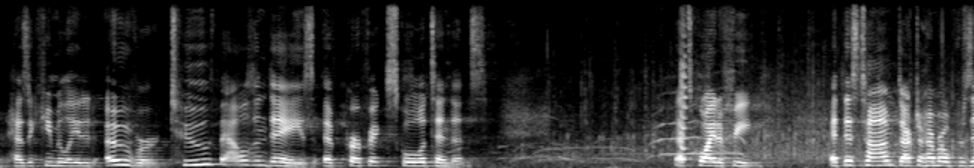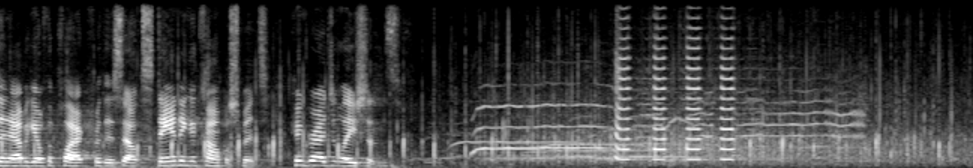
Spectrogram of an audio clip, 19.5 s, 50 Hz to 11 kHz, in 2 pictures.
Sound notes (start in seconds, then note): 5.3 attendees applauding; 13.6 attendees applauding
